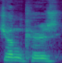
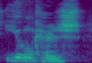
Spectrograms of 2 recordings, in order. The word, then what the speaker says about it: Junkers: a piece of rubbish it's not pronounced junkers it's junkers it's a junkers u87 B2 okay it's not junkers it's junkers a junk is a Chinese boat and rubbish this is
